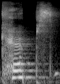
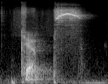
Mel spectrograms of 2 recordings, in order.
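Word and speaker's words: keps: in this case because caps is pronounced here like a k sound and this happens when we have borrow words these can break the normal pronunciation rules in swedish cups the last thing i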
